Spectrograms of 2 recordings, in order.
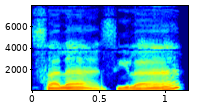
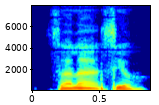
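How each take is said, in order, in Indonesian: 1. Kata itu diakhiri dengan bunyi vokal. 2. Kata itu diakhiri dengan bunyi konsonan. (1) "Ataukah dia diisbat atau ditetapkan?" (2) "Apakah dia dihadaf atau dihilangkan?"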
